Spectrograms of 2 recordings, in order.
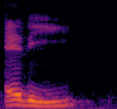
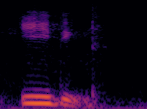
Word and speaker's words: Edie: I remember that Falco, 61 across, Falco of the Sopranos was Eddie. – Edie.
